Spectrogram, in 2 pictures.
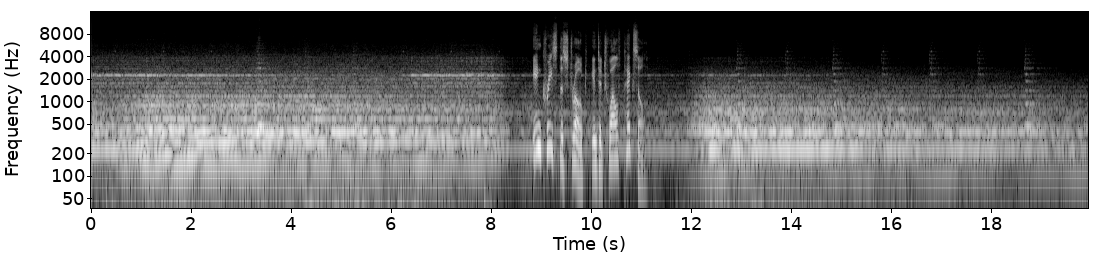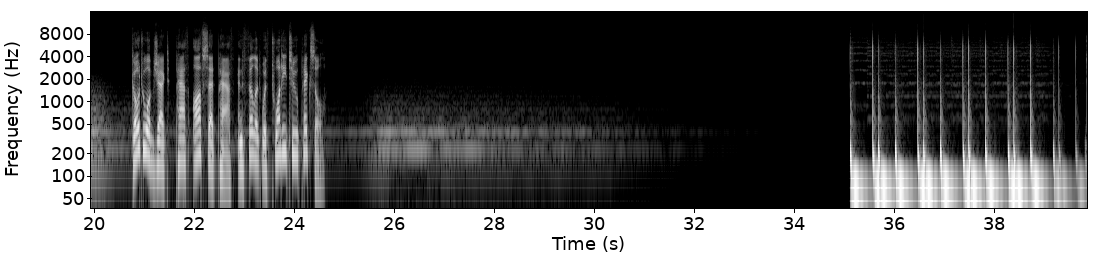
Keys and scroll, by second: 18.6 1, 19.0 5, 20.3 5, 23.6 BackSpace, 24.0 2, 25.3 0, 29.3 Right, 29.6 BackSpace, 29.9 2, 34.5 super+d, 35.6 super+z.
